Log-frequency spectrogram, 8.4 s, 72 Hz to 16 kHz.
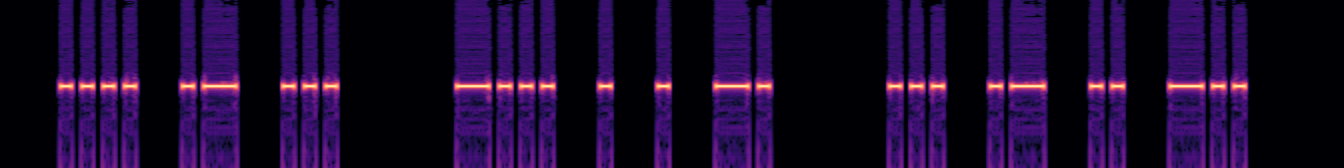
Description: Morse code, heard as a keyed tone, about 18 wpm, spaced as for 15 wpm, 1000 Hz. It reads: HAS BEEN SAID
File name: qotdfiles / 15wpm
